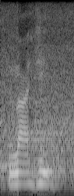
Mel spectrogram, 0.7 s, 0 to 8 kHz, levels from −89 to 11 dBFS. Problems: constant background noise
